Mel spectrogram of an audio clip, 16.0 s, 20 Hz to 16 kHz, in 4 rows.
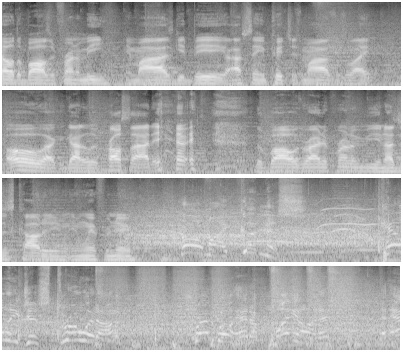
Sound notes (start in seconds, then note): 5.5 laughing; 9.5 crowd cheers; 9.9 voiceover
